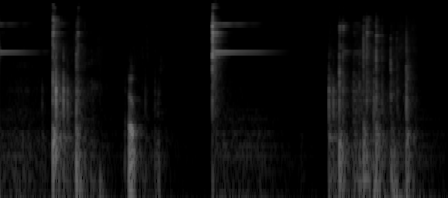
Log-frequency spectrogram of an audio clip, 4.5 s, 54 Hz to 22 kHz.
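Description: A 1 oz silver round is pinged for a ping-test app with the diameter wrongly set to 40 mm, giving bright, high ringing pings with sustained tones, mixed with shorter clinks and handling clatter. The app shows about 10–11% frequency deviation because of the wrong diameter setting, not because the coin is fake; at its exact diameter it matched within 1%.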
